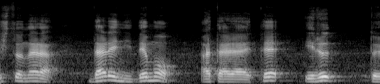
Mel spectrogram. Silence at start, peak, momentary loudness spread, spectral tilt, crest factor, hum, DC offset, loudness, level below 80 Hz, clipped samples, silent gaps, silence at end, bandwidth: 0 s; 0 dBFS; 7 LU; -5 dB/octave; 18 dB; none; under 0.1%; -18 LUFS; -64 dBFS; under 0.1%; none; 0 s; 16.5 kHz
